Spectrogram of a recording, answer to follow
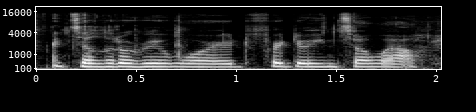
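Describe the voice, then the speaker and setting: Woman chatting casually, gravelly mellow voice. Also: mid-range voice, completely flat delivery, a little fast. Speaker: mukbang video host. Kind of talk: casual eat-with-me chat. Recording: faint background noise.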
